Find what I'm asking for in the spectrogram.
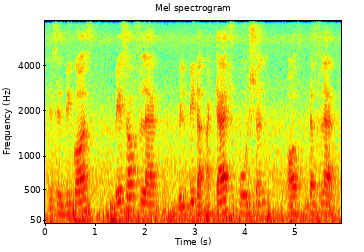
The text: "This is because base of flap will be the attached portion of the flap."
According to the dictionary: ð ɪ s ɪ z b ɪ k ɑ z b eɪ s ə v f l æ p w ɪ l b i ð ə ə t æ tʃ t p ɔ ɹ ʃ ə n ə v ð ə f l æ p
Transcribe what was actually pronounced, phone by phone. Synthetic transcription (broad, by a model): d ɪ s ɪ z b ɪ k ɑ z b eɪ s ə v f l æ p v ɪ l b i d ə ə t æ tʃ p ɔ ɹ ʃ ə n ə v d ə f l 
